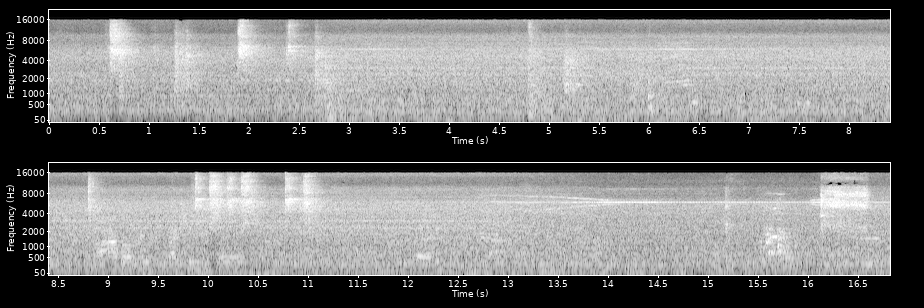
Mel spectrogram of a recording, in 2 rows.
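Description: Doosan Puma 2600 CNC lathe running: a steady machine hum, with short hisses and clicks as the tool turret moves, several near the start and a cluster about ten seconds in.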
